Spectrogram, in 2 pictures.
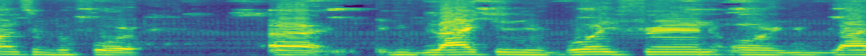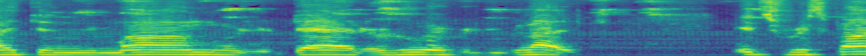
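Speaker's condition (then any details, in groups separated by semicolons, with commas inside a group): Cerebral palsy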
